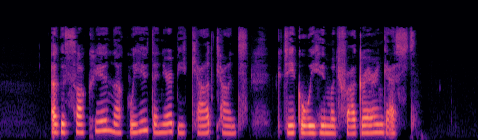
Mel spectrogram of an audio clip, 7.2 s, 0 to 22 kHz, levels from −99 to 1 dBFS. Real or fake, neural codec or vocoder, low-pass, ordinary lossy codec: real; none; 9.9 kHz; MP3, 64 kbps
